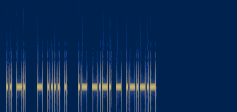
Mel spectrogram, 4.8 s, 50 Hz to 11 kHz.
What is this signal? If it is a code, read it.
Morse code, heard as a keyed tone, about 34 wpm, 700 Hz. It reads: IN THE ACT.
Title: Sentences from Top 1100 Words 35wpm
